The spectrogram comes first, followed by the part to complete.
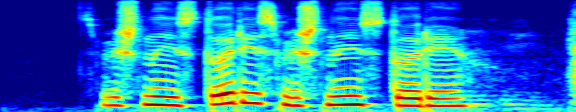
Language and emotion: Russian, neutral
